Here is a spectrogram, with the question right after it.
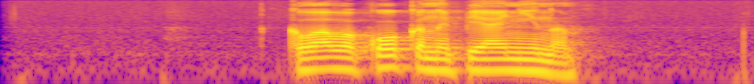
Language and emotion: Russian, neutral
